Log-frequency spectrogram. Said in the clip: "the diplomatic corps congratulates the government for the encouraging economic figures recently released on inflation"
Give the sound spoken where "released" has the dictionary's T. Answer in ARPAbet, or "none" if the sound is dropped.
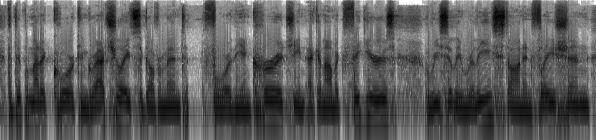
T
